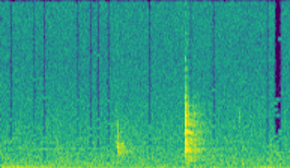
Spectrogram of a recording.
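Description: Two clicks of round game chips being moved on a puzzle board: a faint one about halfway through and a sharper one shortly after.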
